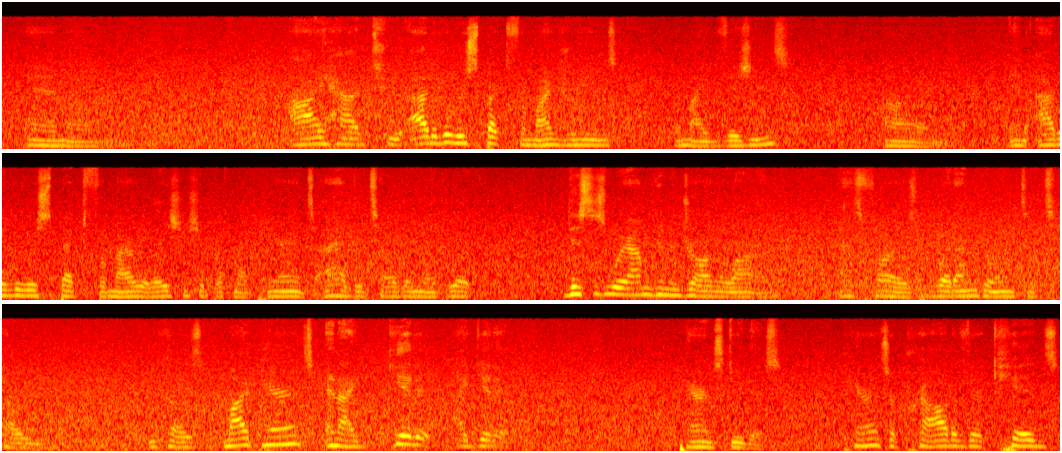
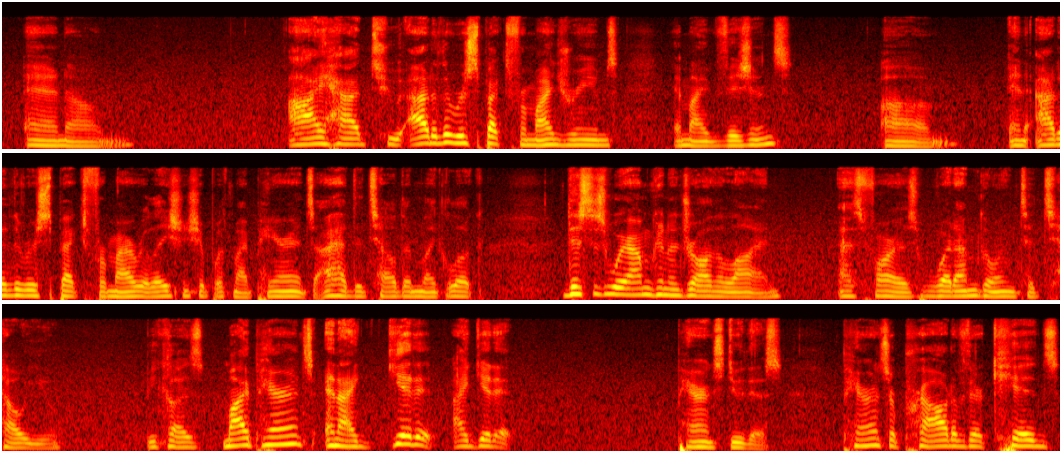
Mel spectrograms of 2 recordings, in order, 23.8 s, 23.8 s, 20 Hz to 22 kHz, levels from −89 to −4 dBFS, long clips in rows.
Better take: second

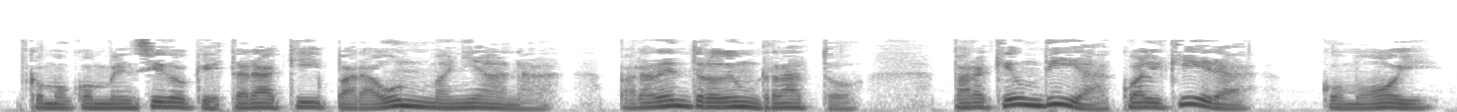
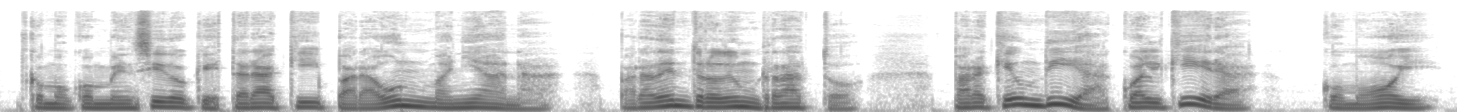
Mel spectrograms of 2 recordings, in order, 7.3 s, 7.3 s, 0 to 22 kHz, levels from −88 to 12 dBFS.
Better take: second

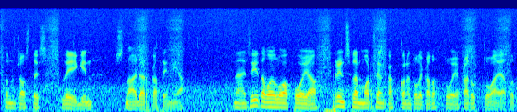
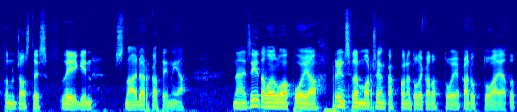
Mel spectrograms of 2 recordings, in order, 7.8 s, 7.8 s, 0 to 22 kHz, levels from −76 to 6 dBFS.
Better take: second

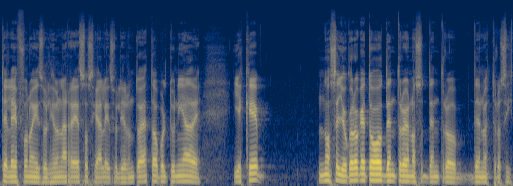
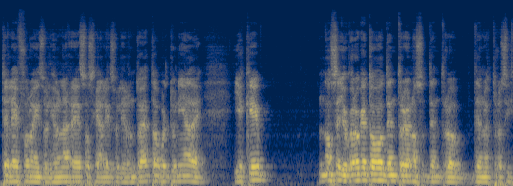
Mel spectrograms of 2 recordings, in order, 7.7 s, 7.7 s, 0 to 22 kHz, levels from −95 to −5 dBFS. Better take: first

